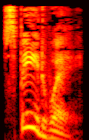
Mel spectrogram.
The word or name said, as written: speedway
